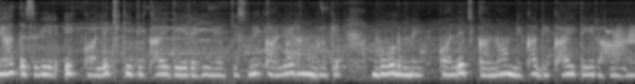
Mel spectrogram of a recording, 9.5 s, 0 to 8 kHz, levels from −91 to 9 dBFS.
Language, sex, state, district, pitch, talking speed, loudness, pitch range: Hindi, female, Chhattisgarh, Korba, 240 Hz, 145 wpm, -17 LUFS, 225-255 Hz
